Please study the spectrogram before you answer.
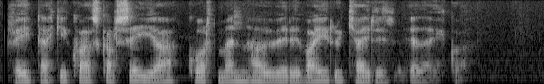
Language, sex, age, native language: Icelandic, male, 40-49, Icelandic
